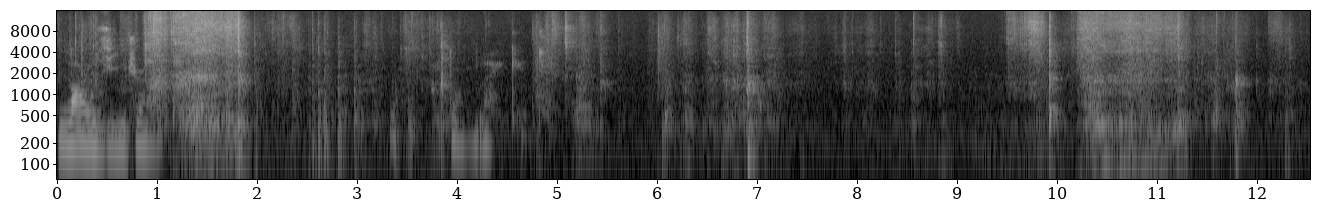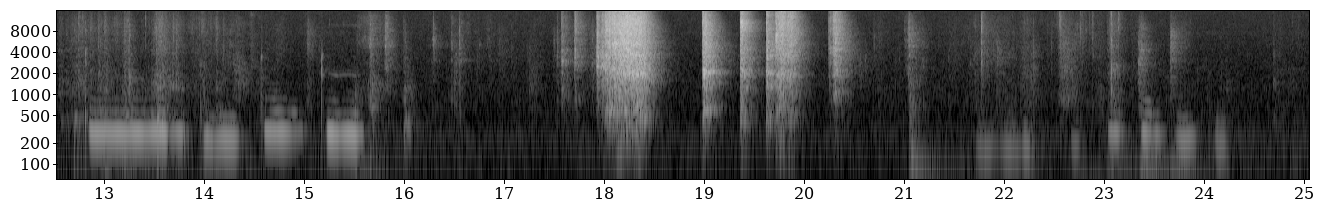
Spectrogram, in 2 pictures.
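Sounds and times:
person humming: 12.7s - 15.7s, 21.7s - 24.3s.

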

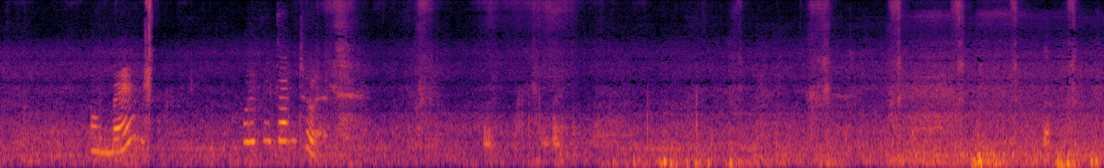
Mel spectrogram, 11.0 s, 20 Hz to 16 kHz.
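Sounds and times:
crackling rustles: 3.4s - 11.0s
pony chewing hay: 4.1s - 11.0s.

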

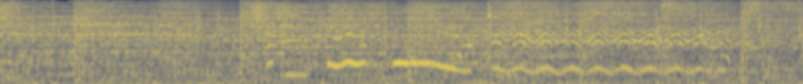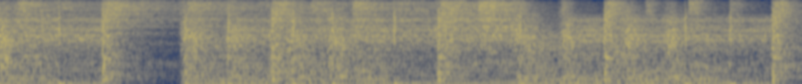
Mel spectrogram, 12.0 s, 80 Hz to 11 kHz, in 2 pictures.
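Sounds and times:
heavy metal band playing: 0.0s - 12.0s.

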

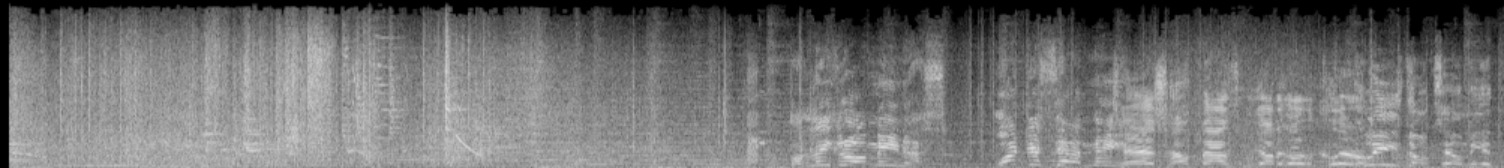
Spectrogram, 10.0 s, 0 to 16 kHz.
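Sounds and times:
dramatic music: 0.1s - 10.0s.

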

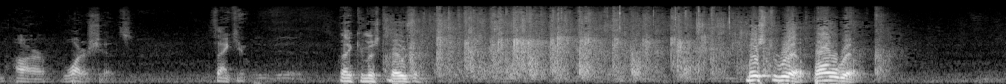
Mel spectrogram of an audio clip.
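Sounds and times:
audience applause: 3.9s - 9.1s.

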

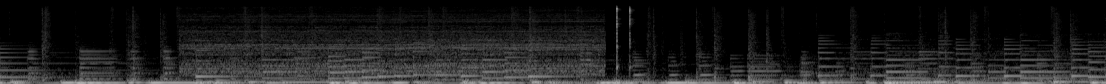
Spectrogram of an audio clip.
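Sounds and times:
background music: 0.0s - 11.0s
electric mixer whisking: 1.8s - 6.1s.

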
